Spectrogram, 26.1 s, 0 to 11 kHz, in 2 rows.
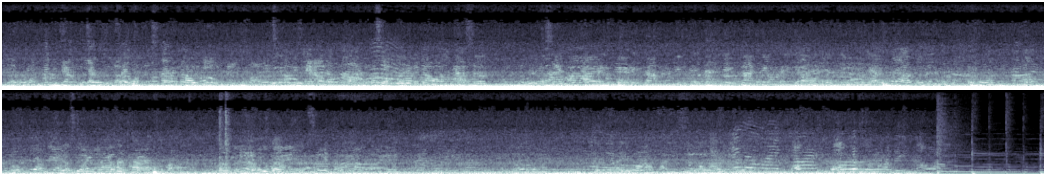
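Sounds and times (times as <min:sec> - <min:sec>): funicular car low hum: 0:00.0 - 0:25.0
people chatting: 0:00.0 - 0:25.0.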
